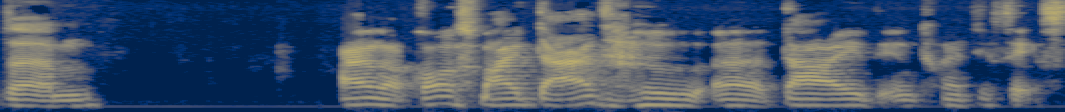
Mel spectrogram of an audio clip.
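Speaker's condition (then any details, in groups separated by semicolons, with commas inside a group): Down syndrome; 45 years old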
